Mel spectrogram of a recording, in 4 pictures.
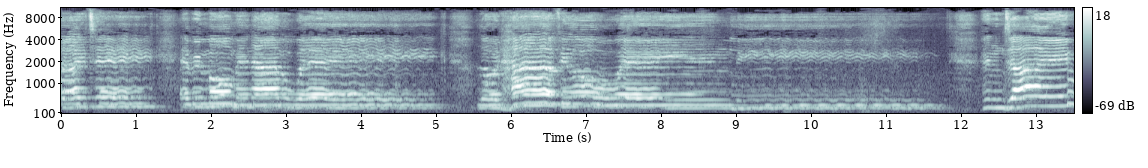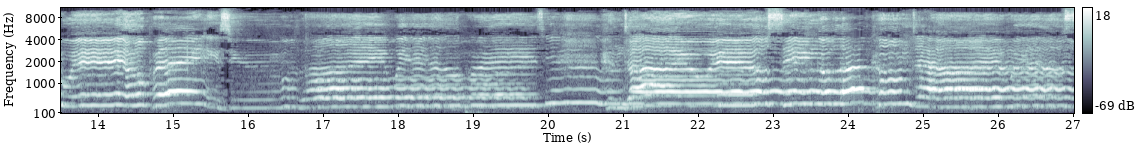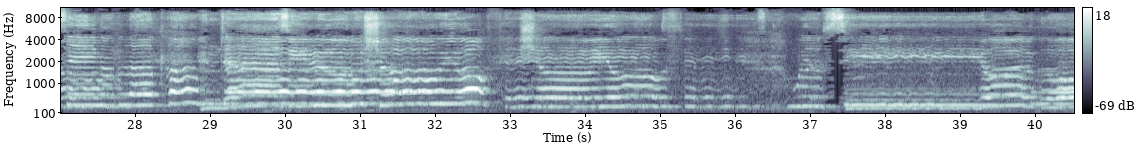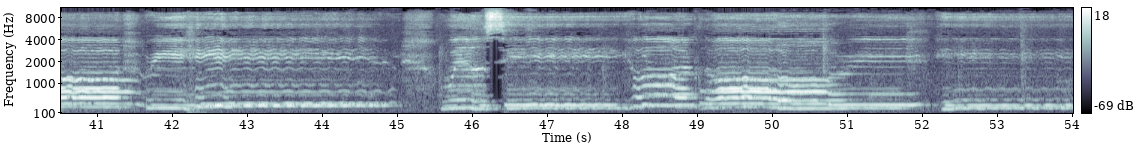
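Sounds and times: women singing a cappella: 0:00.0 - 0:54.0.

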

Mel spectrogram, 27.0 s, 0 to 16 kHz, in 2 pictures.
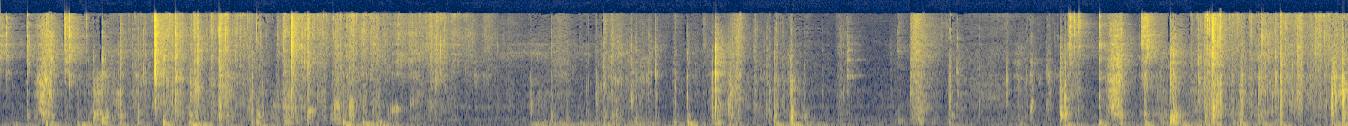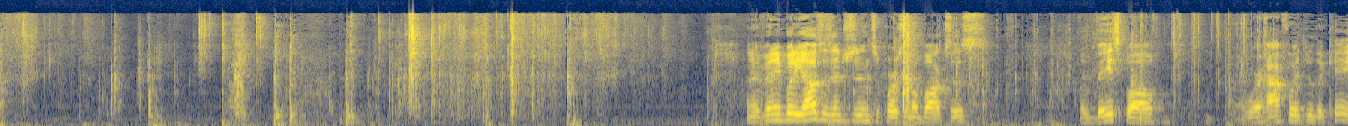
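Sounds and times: plastic wrapper crinkling and tearing: 0:00.0 - 0:05.0, 0:11.9 - 0:14.4, 0:17.2 - 0:20.2, 0:21.5 - 0:26.4.

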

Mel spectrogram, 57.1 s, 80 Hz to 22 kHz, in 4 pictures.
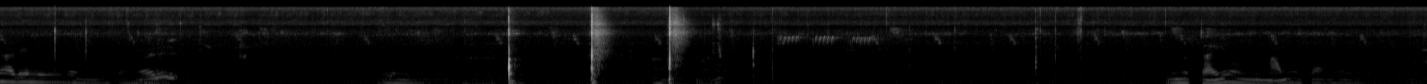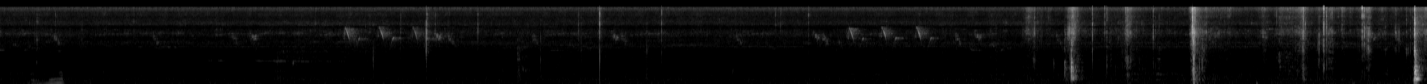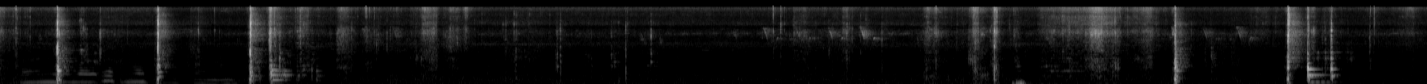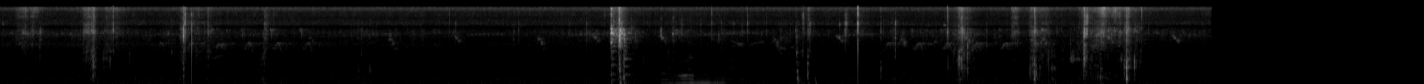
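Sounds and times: faint insect chirping: 0:00.0 - 0:55.0
bamboo cracks and knocks: 0:05.0 - 0:07.8, 0:24.6 - 0:26.4, 0:27.0 - 0:35.2, 0:37.8 - 0:42.4, 0:44.6 - 0:45.5, 0:48.8 - 0:50.0, 0:50.7 - 0:54.3.

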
